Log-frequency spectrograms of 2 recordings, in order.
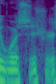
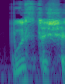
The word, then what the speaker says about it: Worcestershire: let everybody know here is how you say Worcestershire sauce Worcestershire sauce so there you go you don't have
